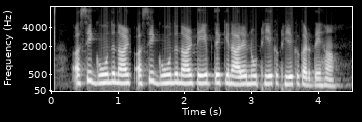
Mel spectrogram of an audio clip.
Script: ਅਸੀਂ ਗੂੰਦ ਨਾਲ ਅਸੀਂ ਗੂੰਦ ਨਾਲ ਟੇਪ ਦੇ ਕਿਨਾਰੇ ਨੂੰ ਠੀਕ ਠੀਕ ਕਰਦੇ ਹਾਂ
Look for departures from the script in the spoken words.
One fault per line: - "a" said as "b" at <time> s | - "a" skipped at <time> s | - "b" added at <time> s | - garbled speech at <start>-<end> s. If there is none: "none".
none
